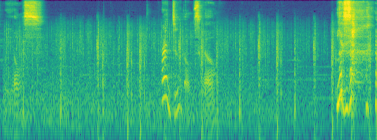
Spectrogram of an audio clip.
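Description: Footsteps run quickly across a stone floor.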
